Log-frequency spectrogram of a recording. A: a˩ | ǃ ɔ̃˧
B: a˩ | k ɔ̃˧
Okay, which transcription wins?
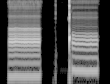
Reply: A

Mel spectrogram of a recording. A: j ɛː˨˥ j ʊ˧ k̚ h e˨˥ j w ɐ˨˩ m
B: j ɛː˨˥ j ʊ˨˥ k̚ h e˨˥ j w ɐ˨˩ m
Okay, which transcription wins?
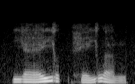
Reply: A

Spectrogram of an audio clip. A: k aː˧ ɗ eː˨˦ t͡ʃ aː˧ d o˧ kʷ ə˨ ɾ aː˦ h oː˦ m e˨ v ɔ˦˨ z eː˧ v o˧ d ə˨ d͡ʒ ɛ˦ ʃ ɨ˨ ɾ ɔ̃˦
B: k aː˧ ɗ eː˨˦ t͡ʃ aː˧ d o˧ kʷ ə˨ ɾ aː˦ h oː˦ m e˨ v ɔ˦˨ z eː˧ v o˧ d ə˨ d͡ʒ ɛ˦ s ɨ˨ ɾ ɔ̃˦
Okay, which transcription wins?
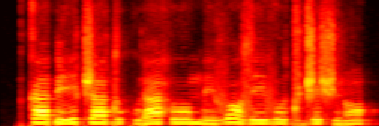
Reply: A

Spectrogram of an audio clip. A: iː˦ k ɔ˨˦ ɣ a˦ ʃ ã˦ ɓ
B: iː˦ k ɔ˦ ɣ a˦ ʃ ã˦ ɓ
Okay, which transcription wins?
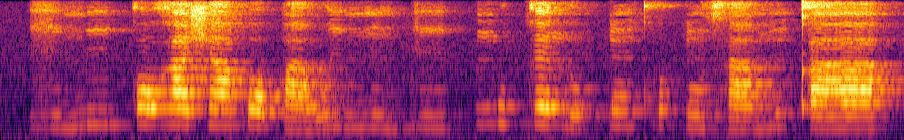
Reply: B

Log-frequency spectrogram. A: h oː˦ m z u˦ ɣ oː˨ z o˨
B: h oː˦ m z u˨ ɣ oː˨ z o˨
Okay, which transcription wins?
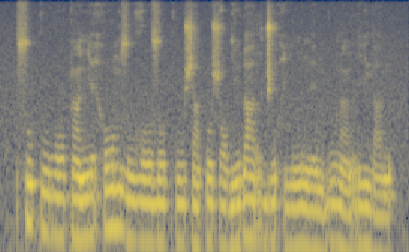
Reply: B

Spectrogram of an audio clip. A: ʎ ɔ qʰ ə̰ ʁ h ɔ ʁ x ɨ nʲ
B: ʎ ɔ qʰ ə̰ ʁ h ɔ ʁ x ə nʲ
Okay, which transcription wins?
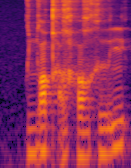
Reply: A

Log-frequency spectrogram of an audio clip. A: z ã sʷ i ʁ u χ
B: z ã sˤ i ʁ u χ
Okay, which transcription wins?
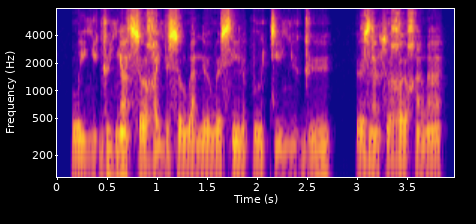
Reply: A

